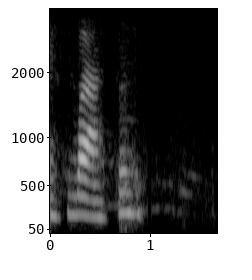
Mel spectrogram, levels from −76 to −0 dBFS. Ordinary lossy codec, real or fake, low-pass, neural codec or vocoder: none; real; 3.6 kHz; none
